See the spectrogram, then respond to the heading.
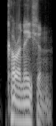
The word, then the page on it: coronation: British English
